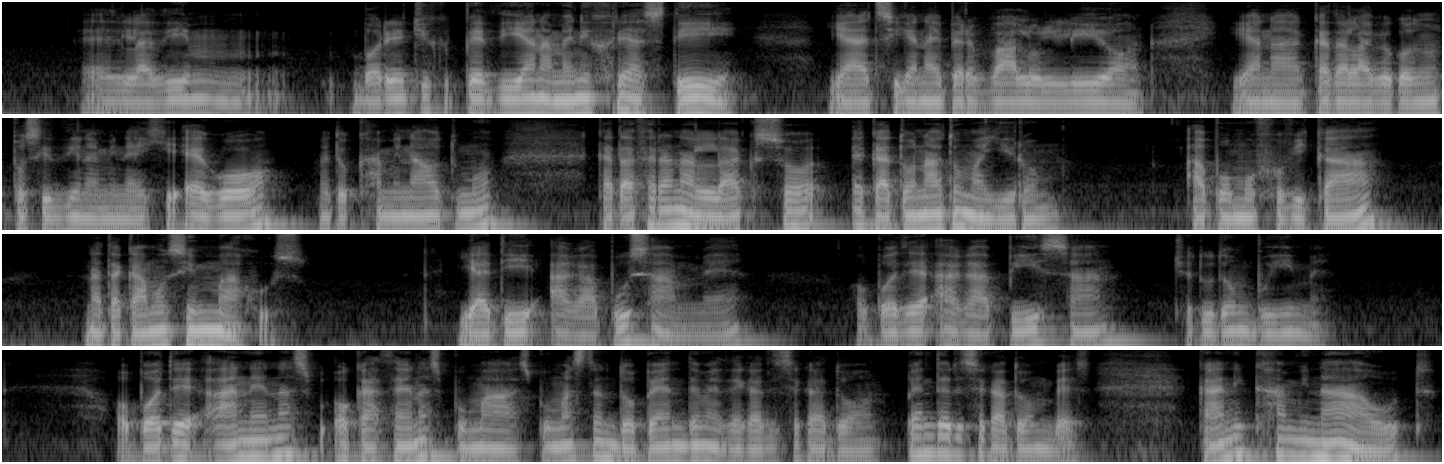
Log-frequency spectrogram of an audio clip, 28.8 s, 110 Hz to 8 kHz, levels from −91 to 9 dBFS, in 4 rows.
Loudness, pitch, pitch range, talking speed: -31 LUFS, 95 Hz, 85-105 Hz, 140 wpm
